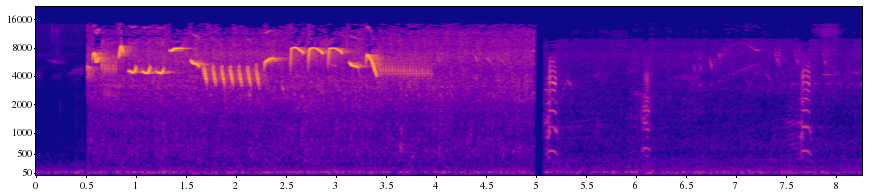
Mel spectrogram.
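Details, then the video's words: Birdsong on an early spring walk from Bromsgrove to Tardebigge Reservoir on 3 April 2020: a fast run of high, repeated trilled notes and sweeping whistles, then after a break a few scattered sharp high calls over a steady low rumble. "Spring flowers and bird song"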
